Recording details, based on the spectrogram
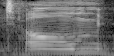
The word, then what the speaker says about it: tome: And it directly lines up with the passage in the Holy Tomb. Wow. And by tomb, I mean tome, T-O-M-E. Sorry about that. Said that wrong.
